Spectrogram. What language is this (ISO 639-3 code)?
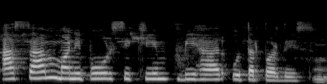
nep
